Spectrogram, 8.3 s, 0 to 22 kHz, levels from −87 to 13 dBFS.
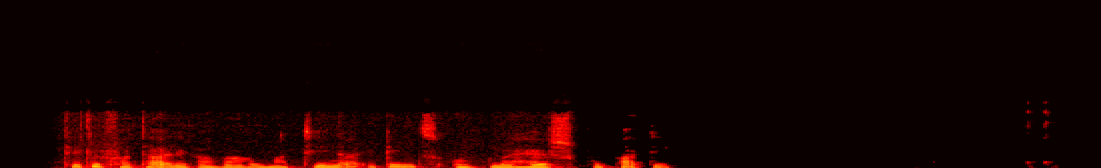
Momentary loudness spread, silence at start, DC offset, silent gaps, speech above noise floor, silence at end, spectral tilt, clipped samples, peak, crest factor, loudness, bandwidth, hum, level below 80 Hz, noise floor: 8 LU; 0.45 s; under 0.1%; none; 56 dB; 3.25 s; -7.5 dB/octave; under 0.1%; -16 dBFS; 20 dB; -33 LUFS; 7.8 kHz; none; -64 dBFS; -88 dBFS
